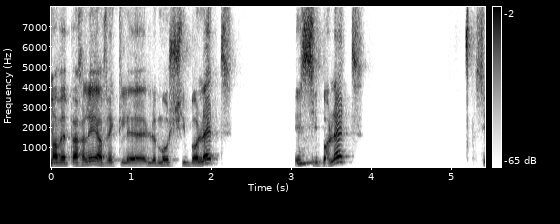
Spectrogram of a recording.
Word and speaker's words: shibboleth: l'exil hadid qui disait shibboleth et les effraye me disaient nos recettes contraire les effraye me disait jean cholette et les gilad dit il ça il avait un défaut de prononciation et disait ciboulette ces belles étincelles faisait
